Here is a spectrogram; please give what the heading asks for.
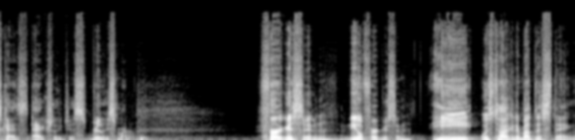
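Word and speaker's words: Niall: It looks like when you're reading his name is spelled like, it looks like Nile, but it's pronounced Neil.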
